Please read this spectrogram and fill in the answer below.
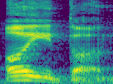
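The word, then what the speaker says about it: أيضًا: The word Aydan for also has the tenween al-fat ending, which is two fathas, but it's pronounced an, and for historical reasons needs an extra unpronounced alif on the end.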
